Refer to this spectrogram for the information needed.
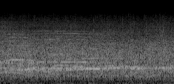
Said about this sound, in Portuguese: Vamos aplaudir o Verbo. Oh glória! Senhor, estas palmas são para ti.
